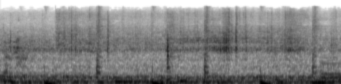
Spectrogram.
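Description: Sliced button mushrooms sizzling in hot oil in a small frying pan, with several dull knocks as they are moved about and turned with a spatula.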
